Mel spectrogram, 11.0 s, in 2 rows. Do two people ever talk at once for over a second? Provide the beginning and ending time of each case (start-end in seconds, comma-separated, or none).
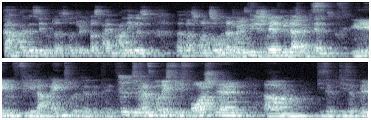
3.0-4.8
